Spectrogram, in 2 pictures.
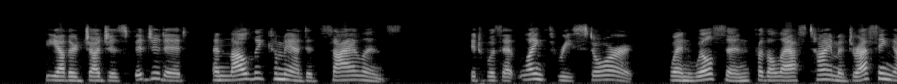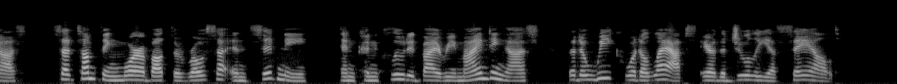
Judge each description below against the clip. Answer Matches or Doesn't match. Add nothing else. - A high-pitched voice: Matches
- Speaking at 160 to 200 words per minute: Doesn't match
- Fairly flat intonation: Doesn't match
